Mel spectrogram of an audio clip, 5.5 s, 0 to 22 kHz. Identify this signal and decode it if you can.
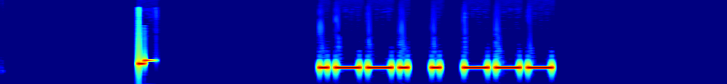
Morse code, heard as a keyed tone, about 20 wpm, 700 Hz. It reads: PEO
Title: Build A Word - 3 Letters At A Time - 6-Letter Words - 20wpm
